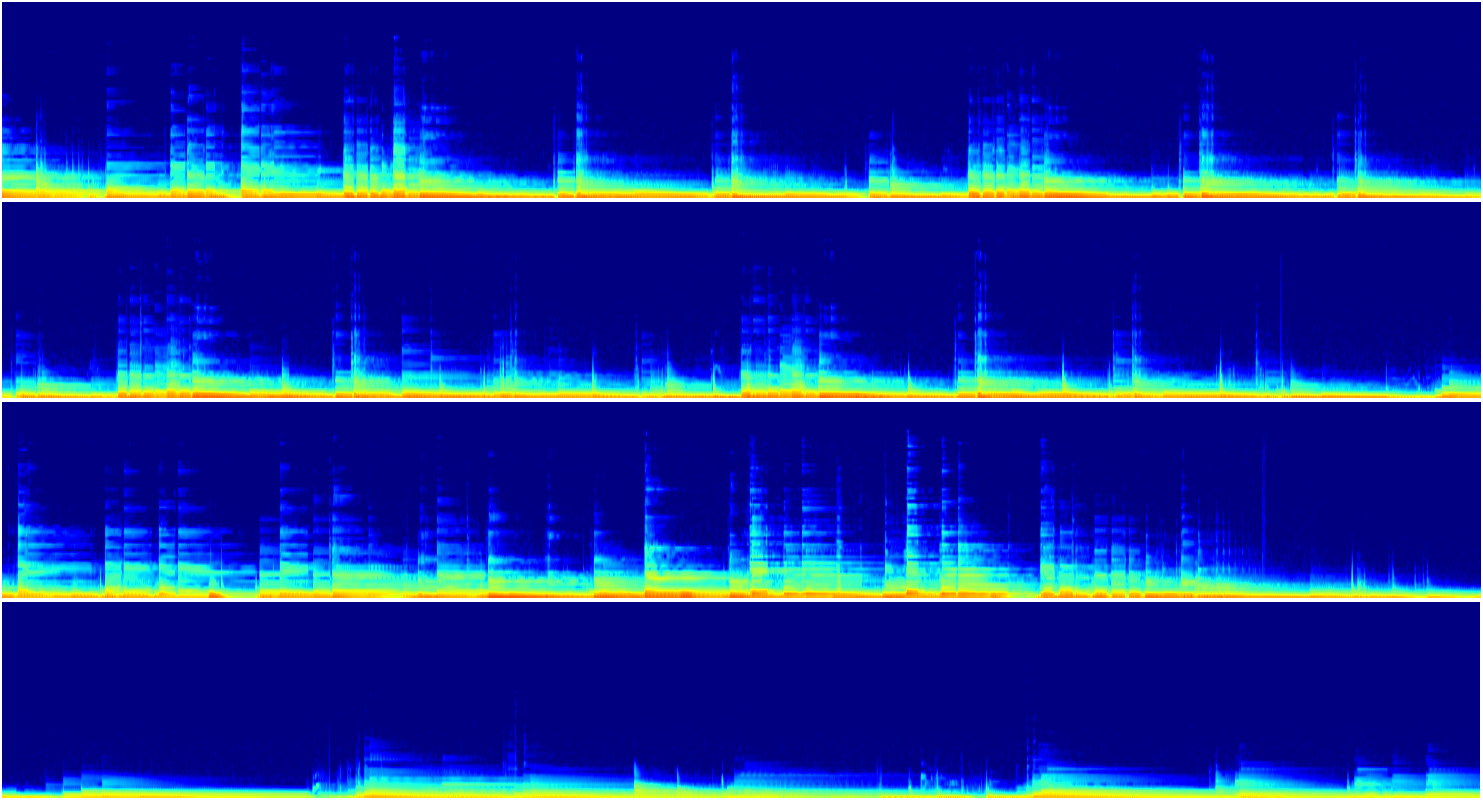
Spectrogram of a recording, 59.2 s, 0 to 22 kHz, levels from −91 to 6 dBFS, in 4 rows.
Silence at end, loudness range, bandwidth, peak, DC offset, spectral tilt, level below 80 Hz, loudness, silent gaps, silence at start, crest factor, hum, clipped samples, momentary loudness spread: 0 s; 10 LU; 5.8 kHz; -2 dBFS; under 0.1%; -10 dB/octave; -26 dBFS; -21 LUFS; none; 0 s; 18 dB; none; under 0.1%; 12 LU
